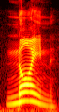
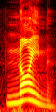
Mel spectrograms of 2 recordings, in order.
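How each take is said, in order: No difference in how they are said.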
